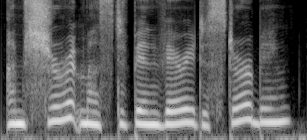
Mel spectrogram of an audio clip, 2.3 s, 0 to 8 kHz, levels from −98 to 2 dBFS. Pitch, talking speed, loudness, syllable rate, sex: 250 Hz, 210 wpm, -18 LUFS, 5.2 syllables/s, female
